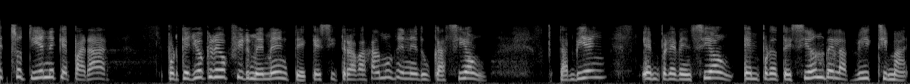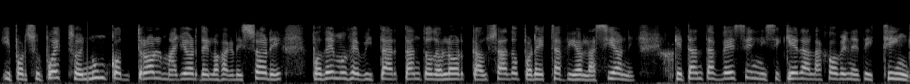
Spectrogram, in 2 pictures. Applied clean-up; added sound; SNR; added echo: neural diffusion model UNIVERSE++.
